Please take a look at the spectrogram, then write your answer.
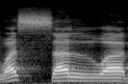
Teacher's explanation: Jadi nggak tersisa lagi silam baik sifatnya maupun makhrajnya karena sudah masuk ke idgham ke huruf sinnya. Wassalwa tuh silamnya ada secara tulisan tapi nggak ada secara bacaan. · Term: idgham kamil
